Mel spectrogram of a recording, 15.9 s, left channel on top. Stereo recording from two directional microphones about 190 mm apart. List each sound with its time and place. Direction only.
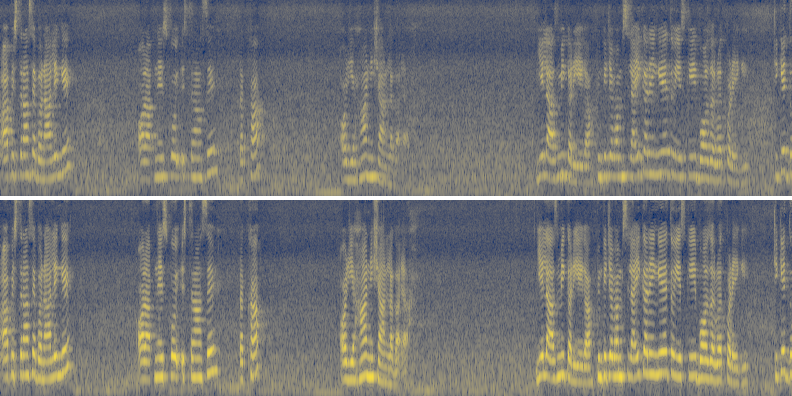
0.0 s a woman's voice: 25° right (ahead or behind)
2.7 s a woman's voice: 35° right (ahead or behind)
6.8 s a woman's voice: 35° right (ahead or behind)
10.8 s a woman's voice: 35° right (ahead or behind)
